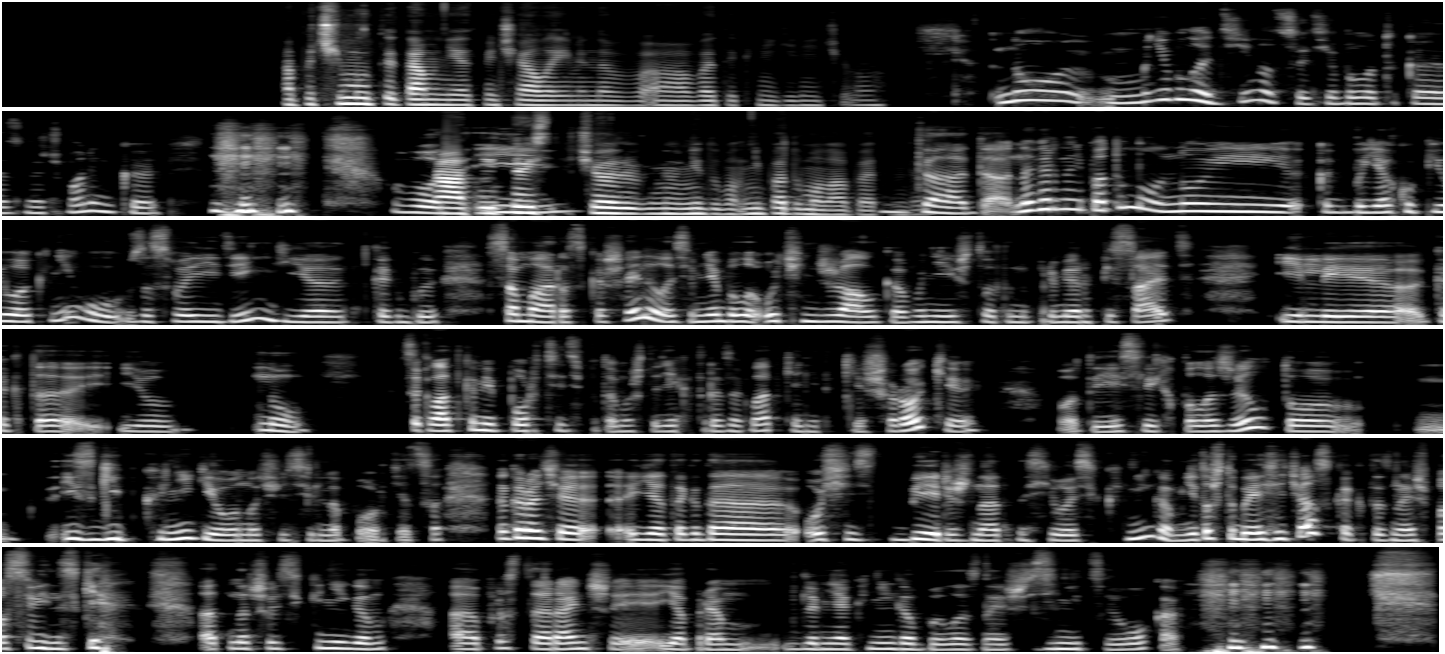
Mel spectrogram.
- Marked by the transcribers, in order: chuckle; chuckle; laugh
- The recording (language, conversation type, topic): Russian, podcast, Что в обычном дне приносит тебе маленькую радость?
